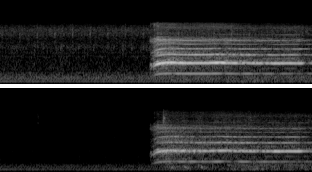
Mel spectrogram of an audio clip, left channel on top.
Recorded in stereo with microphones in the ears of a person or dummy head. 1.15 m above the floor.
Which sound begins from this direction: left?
A scream, at 1.5 s.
